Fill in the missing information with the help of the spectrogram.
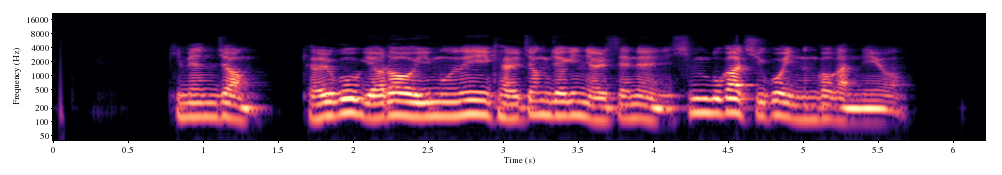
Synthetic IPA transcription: kimjʌnd͡ʑʌŋ | kjʌɭɡuɡjʌɾʌɯimunekjʌɭt͡ɕ͈ʌŋd͡ʑʌɡinjʌɭs͈e̞nɯnɕʰimbuɡat͡ɕiɡoinːɯnɡʌk͈anɲejo

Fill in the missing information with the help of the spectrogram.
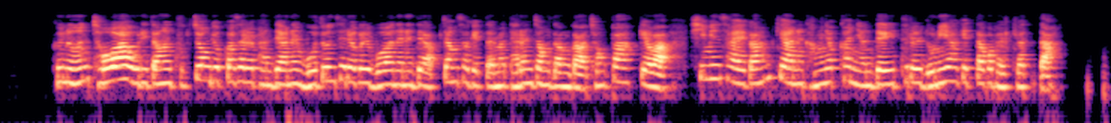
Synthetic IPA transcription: kɯnɯnt͡ɕʌwauɾidaŋɯnkuk̚t͡ɕ͈ʌŋɡjok͈as̬ʰaɾɯɭpande̞ɦanɯnmodɯnsʰe̞ɾjʌɡɯɭmuʌnenɯnde̞ap̚t͡ɕ͈aŋsʰʌɡe̞t̚t͈amjʌntaɾɯnd͡ʑʌŋdaŋɡwat͡ɕʌŋpʰaɦak̚k͈e̞waɕʰiminsʰaeɡahamk͈e̞ɦanɯnkaŋɲʌkʰanjʌnde̞itʰɯɾɯɭnoɲiɦaɡe̞t̚t͈aɡopaɭkʰjʌt̚t͈a

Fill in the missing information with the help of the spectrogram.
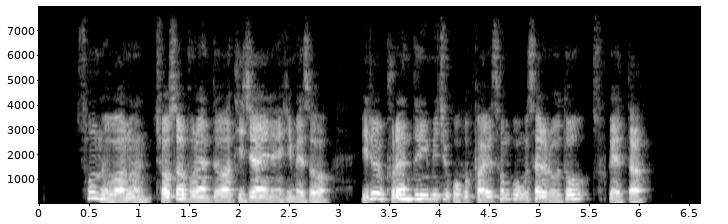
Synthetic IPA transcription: sʰonɯwʌnɯnt͡ɕʌsʰʌpɯɾe̞ndɯwatid͡ʑaine̞çime̞sʰʌ | iɾɯɭpɯɾe̞ndɯimid͡ʑikoɡɯpʰaesʰʌŋɡoŋsʰaɾɯɾodosʰoɡeɦet̚t͈a

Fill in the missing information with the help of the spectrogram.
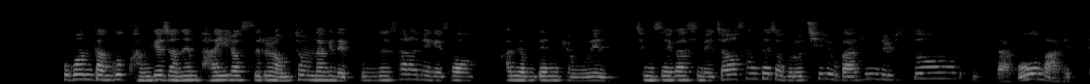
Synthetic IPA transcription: poɡʌndaŋɡuk̚k͈waŋɡe̞d͡ʑanɯnpaiɾʌs͈ɯɾɯɾʌmt͡ɕʰʌŋnaɡene̞p͈unːɯnsʰaɾame̞ɡe̞sʰʌ | kamjʌndwe̞nkjʌŋuen | t͡ɕɯŋsʰe̞ɡaɕʰime̞d͡ʑʌsʰaŋde̞d͡ʑʌɡɯɾot͡ɕʰiɾjoɡaçimdɯɭs͈uit̚t͈aɡomaɾɦe̞t̚

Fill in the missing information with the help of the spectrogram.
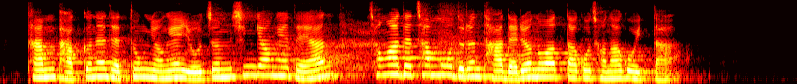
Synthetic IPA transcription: tampak͈ɯne̞te̞tʰoŋɲʌŋe̞jod͡ʑɯmɕʰinɡjʌŋe̞de̞ɦant͡ɕʰʌŋɦwade̞t͡ɕʰamːodɯɾɯntane̞ɾjʌnoat̚t͈aɡot͡ɕʌnɦaɡoit̚t͈a

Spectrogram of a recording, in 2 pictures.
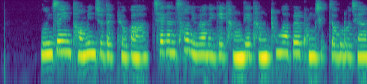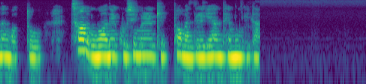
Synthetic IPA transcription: mund͡ʑe̞intʌmind͡ʑude̞pʰjoɡat͡ɕʰwe̞ɡɯnt͡ɕʰʌnjuwʌne̞ɡe̞taŋde̞taŋtʰoŋɦabɯɭkoŋɕʰik̚t͡ɕ͈ʌɡɯɾot͡ɕe̞ɦanɯnɡʌt̚t͈ot͡ɕʰʌnuwʌne̞koɕʰimɯɭkipʰʌmandɯɭɡeɦante̞moɡida

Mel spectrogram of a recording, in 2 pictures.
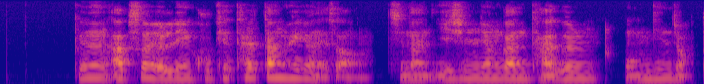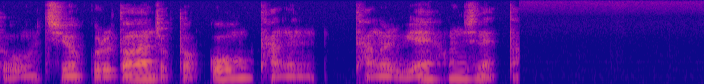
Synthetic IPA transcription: k͈ɯnɯnʔa̰p̚s͈ʌjʌʎːinkukʰe̞tʰaɭt͈aŋɸwe̞ɡjʌne̞sʰʌt͡ɕinaniɕ̬ʰimɲʌnɡantaɡɯɾoŋɡind͡ʑʌk̚t͈ot͡ɕiʌk̚k͈uɾɯɭt͈ʌnand͡ʑʌk̚t͈oʌp̚k͈o | taŋɯɭɥiɦe̞hʌnɕʰinɦe̞t̚t͈a

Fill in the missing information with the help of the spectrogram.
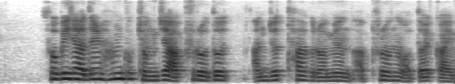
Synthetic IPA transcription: sʰobid͡ʑadɯɭɦanɡuk̚k͈jʌŋd͡ʑeapʰɯɾodo | a̰nd͡ʑotʰakɯɾʌmjʌna̰pʰɯɾonɯnʌt͈ʌɭk͈ajo

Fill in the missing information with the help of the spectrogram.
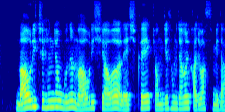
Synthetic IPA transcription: mauɾit͡ɕʰɯɦe̞ŋd͡ʑʌŋbunɯnmauɾiɕʰiawaɭe̞ɕʰi̥pʰe̞ːkjʌŋd͡ʑe̞sʰʌŋd͡ʑaŋɯɭkad͡ʑowas͈ɯmɲida

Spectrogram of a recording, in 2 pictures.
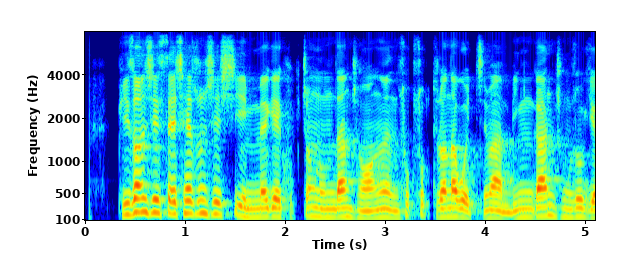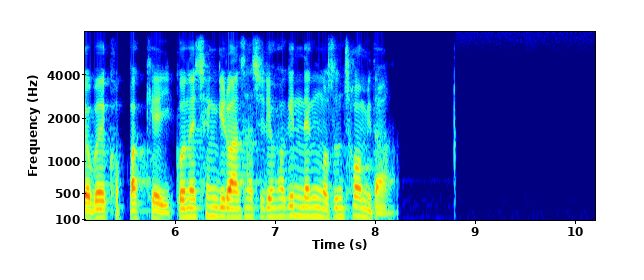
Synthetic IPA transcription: pis̬ʰʌnɕ̬ʰiɭs͈e̞t͡ɕʰe̞sʰunɕ̬ʰiɭɕ͈iːmːe̞ɡe̞kuk̚t͡ɕ͈ʌŋnondaŋt͡ɕʌŋɦwaŋɯnsʰok̚s͈ok̚t͈ɯɾʌnaɡoit̚t͡ɕ͈imanminɡant͡ɕuŋsʰoɡiʌbɯɭkʌp̚p͈akʰe̞ik͈ʌneɭt͡ɕʰe̞ŋɡiɾoɦansʰaɕʰiɾiɸwaɡinːe̞nɡʌsʰɯnt͡ɕʰʌɯmɲida

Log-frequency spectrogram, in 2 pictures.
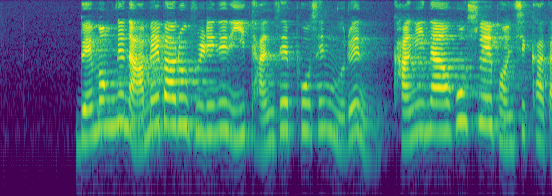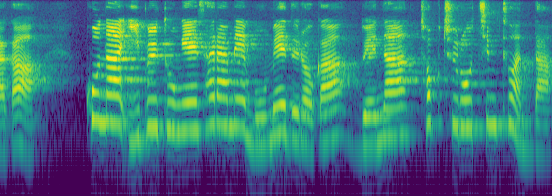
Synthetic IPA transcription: nwe̞mʌŋnɯname̞baɾopuʎːinɯnitansʰe̞pʰosʰe̞ŋmuɾɯnkaŋinaɸosʰue̞pʌnɕʰikʰadaɡa | kʰonaʔibɯɭtʰoŋɦe̞sʰaɾame̞mome̞dɯɾʌɡanwe̞nat͡ɕʰʌk̚t͡ɕʰuɾot͡ɕʰimtʰuɦanda

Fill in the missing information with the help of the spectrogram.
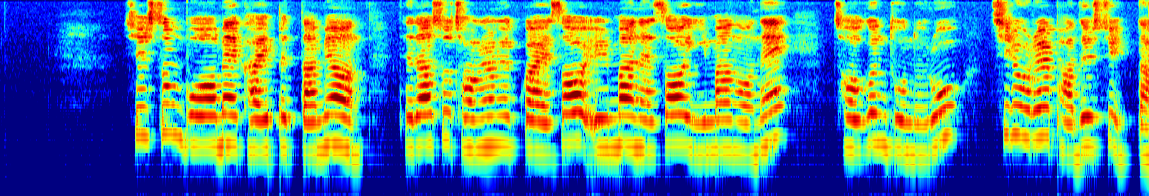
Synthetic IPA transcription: ɕʰiɭs͈unboʌme̞kaipʰe̞t̚t͈amjʌn | te̞dasʰut͡ɕʌŋjʌŋɦek͈wae̞sʰʌiɭmane̞sʰʌimanwʌne̞ | t͡ɕʌɡɯndonɯɾo | t͡ɕʰiɾjoɾɯɭpadɯɭs͈uit̚t͈a

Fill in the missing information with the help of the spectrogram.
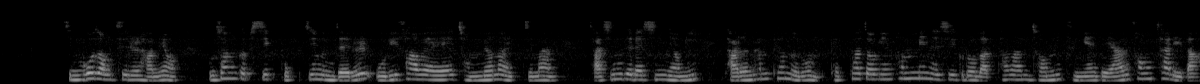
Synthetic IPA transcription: t͡ɕimbod͡ʑʌŋt͡ɕʰiɾɯɭɦamjʌusʰaŋɡɯp̚ɕ͈ik̚pok̚t͡ɕ͈imund͡ʑe̞ɾɯɭuɾisʰawe̞ːt͡ɕʌmːjʌnɦaɦet̚t͡ɕ͈iman | t͡ɕaɕʰindɯɾe̞ɕʰiɲːʌŋi | taɾɯnɦampʰjʌnɯɾonpe̞tʰad͡ʑʌɡinsʰʌmːinɯɕʰiɡɯɾonatʰanɦant͡ɕʌmdɯŋe̞de̞ɦansʰʌŋt͡ɕʰaɾida

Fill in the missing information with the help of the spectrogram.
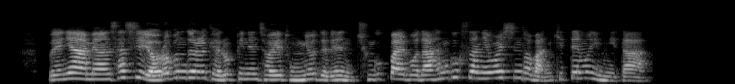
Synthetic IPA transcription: we̞ɲaɦamjʌnsʰaɕʰiɭjʌɾʌbundɯɾɯɭke̞ɾopʰinɯnt͡ɕʌetoŋɲodɯɾɯnt͡ɕuŋɡuk̚p͈aɭbodaɦanɡuk̚s͈aɲiɸwʌɭɕ͈intʌmankʰit͈e̞muɲimɲida

